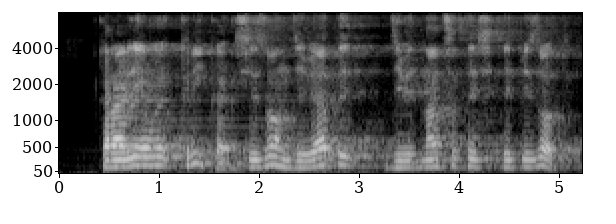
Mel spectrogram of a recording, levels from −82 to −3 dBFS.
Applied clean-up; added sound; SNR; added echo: neural separator model SepFormer DNS4.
